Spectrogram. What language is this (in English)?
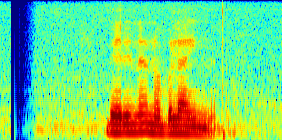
Sinhala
